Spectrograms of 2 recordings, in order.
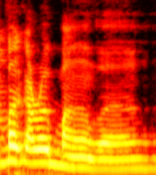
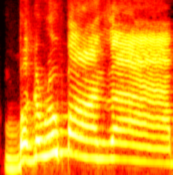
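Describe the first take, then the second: First: Savouring the name. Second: High, drawn-out name, savoured; relishing the name. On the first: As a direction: murmur the title slowly, tasting it. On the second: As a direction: belt the title out slowly, loving it. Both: Pretend. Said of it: "I just like saying the name".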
